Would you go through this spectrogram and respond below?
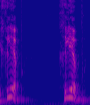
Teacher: So we replace the voiced consonant with the voiceless pair. Why? Because it's at the end of a word.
